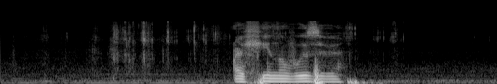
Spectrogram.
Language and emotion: Russian, neutral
